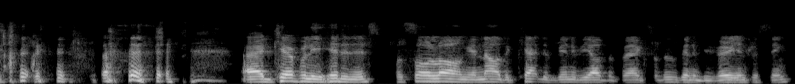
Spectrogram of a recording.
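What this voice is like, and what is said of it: Canadian accent. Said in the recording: “how, you know, Canadian my accent has become.”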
